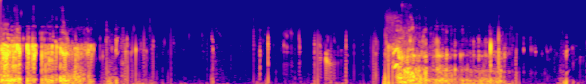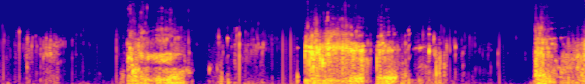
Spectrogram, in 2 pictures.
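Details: Borborygmi: loud, repeated gurgling and rumbling from an empty stomach after not eating for a day; normal hunger bowel sounds.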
